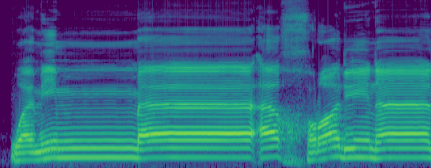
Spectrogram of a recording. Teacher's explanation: ومما بعدها حرف مد وبعد كده همزه مد منفصل تاني هنمد ايه توسط اربع حركات · ومما ميم مشدده هنغنى حركتين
